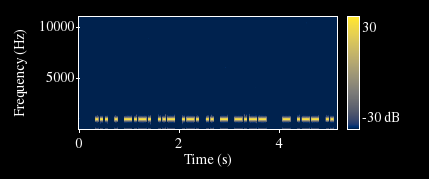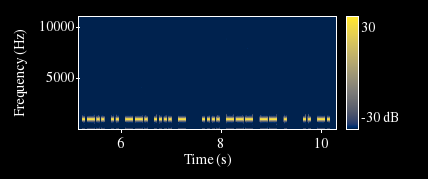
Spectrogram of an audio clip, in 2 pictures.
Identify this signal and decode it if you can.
Morse code, heard as a keyed tone, about 25 wpm, 1000 Hz. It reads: SECURITY TWILIGHT HOME IN
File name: qotdfiles / 25wpm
